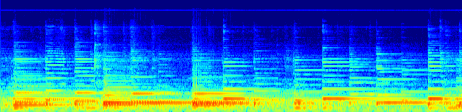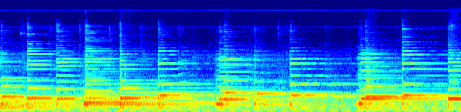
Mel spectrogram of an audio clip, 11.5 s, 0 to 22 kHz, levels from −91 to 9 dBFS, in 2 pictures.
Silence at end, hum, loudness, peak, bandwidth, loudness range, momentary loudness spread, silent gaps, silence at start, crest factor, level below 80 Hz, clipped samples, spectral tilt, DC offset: 0 s; none; -17 LUFS; -4 dBFS; 5.4 kHz; 3 LU; 9 LU; none; 0 s; 12 dB; -40 dBFS; under 0.1%; -9.5 dB/octave; under 0.1%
